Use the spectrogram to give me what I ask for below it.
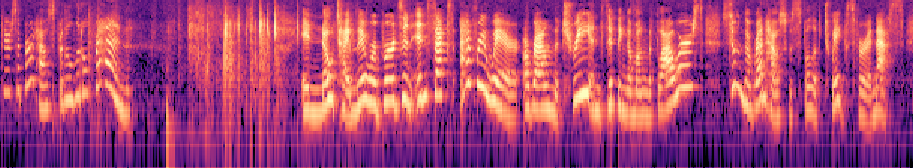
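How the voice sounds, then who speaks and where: A woman reads a children's picture book aloud with lots of expression, addressing young listeners directly and adding asides. Her high, very animated voice flows unhurriedly with few pauses, and the recording's highs are cut off.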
